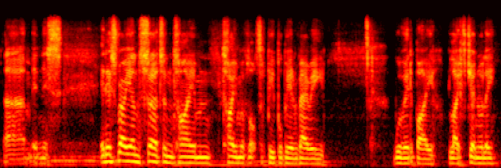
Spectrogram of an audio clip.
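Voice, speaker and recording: A man's voice: lowish voice, fairly even intonation, normal speed, highs cut off, a little hiss or hum. A man co-hosting a podcast, chatting casually in a hesitant, joking way. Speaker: podcast co-host. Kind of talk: casual chat.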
